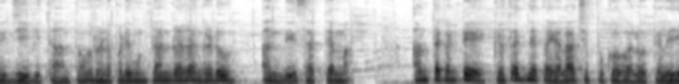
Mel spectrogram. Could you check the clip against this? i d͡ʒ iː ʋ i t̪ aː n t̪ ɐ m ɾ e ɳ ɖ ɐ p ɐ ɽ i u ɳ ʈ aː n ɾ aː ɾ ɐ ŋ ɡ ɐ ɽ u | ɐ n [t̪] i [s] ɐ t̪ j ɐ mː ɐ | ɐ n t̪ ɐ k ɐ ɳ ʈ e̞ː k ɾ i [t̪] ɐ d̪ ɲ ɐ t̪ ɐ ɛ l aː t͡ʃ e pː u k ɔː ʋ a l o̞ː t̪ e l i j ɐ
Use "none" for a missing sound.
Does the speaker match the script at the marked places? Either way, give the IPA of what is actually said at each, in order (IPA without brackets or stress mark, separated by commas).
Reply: d̪, s, t̪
